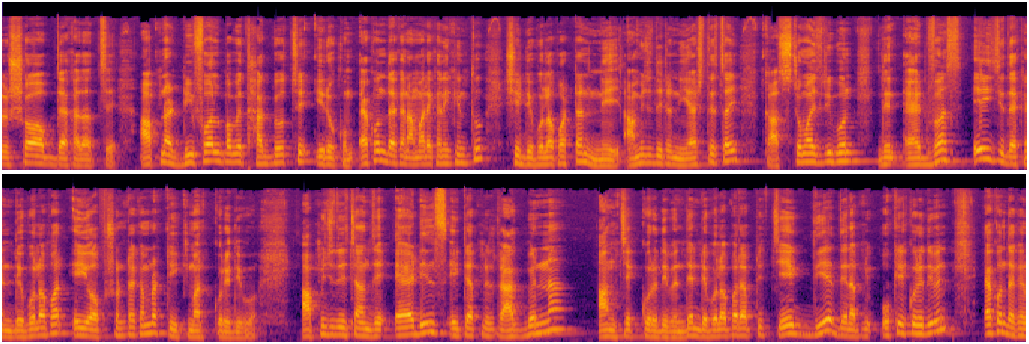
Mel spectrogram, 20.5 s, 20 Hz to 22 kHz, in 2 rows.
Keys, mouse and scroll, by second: 1.5 click, 3.0 click, 6.2-7.2 right drag, 7.5 click, 11.7 click, 14.4 click, 19.1 click, 20.1 click.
